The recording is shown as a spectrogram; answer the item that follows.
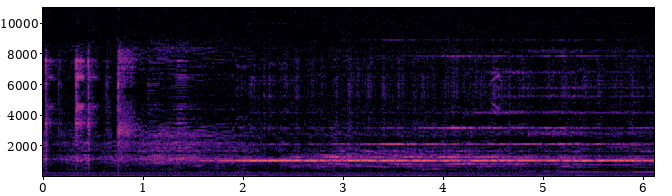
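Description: Faint electronic music from the Adobe Flash Player 10 demo video, played through a phone's speaker. There are a few sharp clicks in the first second, then a sustained high synth tone from about two seconds in.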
